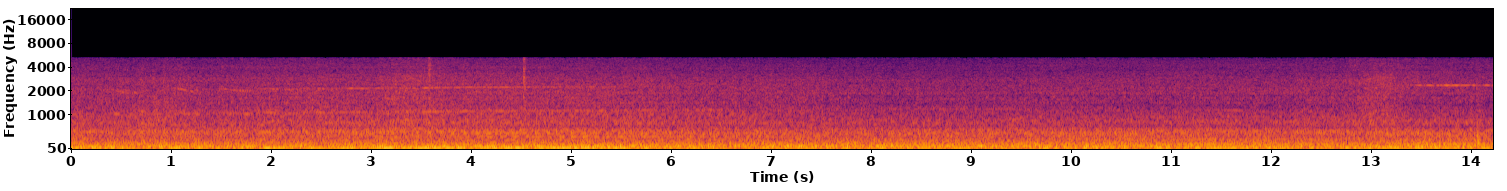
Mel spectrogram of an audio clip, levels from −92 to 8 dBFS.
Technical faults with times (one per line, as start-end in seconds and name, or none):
none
